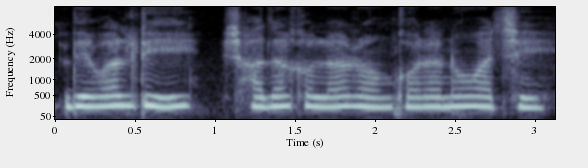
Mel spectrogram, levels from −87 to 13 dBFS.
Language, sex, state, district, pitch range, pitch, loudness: Bengali, female, West Bengal, Alipurduar, 220-235 Hz, 230 Hz, -14 LUFS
